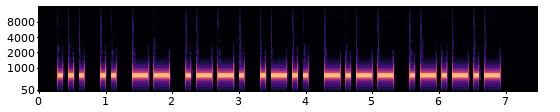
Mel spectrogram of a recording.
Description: Morse code, heard as a keyed tone, about 15 wpm, 700 Hz. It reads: SIMPLY.
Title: Sentences from Top 1000 Words - Review Part 4 - 15wpm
